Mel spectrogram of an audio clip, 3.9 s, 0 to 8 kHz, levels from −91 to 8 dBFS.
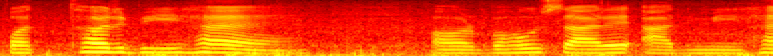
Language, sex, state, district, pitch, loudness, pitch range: Hindi, female, Bihar, West Champaran, 190 Hz, -16 LUFS, 175-215 Hz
